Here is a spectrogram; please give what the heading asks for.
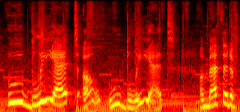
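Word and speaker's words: oubliette: Let pronounced oobleette.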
